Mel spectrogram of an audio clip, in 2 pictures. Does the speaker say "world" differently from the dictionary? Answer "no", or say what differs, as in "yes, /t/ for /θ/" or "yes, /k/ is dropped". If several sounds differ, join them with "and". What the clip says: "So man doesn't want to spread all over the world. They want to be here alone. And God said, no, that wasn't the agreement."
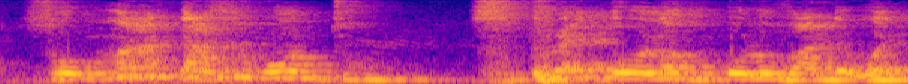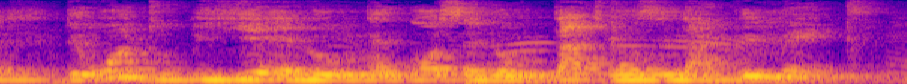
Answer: yes, /l/ is dropped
